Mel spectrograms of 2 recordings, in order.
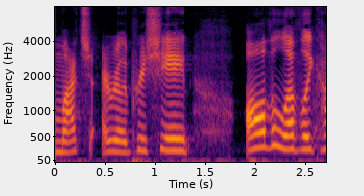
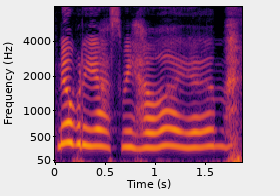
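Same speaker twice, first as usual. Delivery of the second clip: high, fake-crying voice with put-on tears; 6 semitones higher than usual. Repeating the line with a fake tear: imitating Megan with fake tears. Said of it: "should I say it with a fake tear".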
